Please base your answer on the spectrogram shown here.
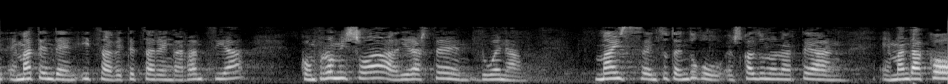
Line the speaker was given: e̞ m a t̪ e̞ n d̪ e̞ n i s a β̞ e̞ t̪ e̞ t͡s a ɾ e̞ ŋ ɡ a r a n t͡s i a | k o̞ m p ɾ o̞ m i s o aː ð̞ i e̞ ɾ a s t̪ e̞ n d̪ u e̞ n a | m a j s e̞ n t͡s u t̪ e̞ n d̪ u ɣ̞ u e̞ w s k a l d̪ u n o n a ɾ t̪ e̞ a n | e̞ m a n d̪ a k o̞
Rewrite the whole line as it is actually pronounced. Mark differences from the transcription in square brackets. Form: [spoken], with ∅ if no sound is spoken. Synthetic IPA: e̞ m a t̪ e̞ n d̪ e̞ n i [t͡s] a β̞ e̞ t̪ e̞ t͡s a ɾ e̞ ŋ ɡ a r a n t͡s i a | k o̞ m p ɾ o̞ m i s o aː ð̞ i e̞ ɾ a s t̪ e̞ n d̪ u e̞ n a | m a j s e̞ n t͡s u t̪ e̞ n d̪ u ɣ̞ u e̞ w s k a l d̪ u n o n a ɾ t̪ e̞ a n | e̞ m a n d̪ a k o̞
